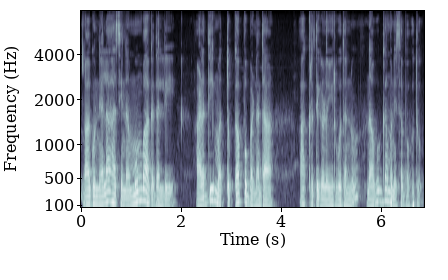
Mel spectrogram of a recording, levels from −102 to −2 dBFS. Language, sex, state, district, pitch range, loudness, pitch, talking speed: Kannada, male, Karnataka, Bangalore, 95-135 Hz, -17 LUFS, 105 Hz, 95 wpm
